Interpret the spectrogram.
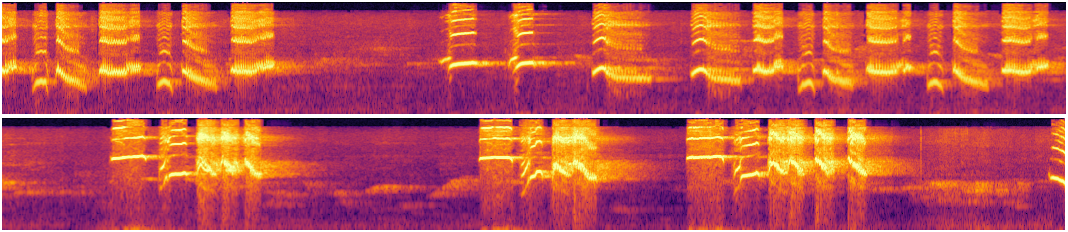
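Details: White-rumped shama in full, rich song, played to goad other shamas into singing: dense, continuous phrases of slurred whistles and scratchy notes, varied in pitch, with short breaks between bursts.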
